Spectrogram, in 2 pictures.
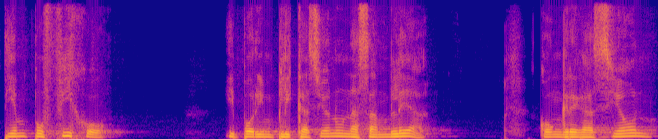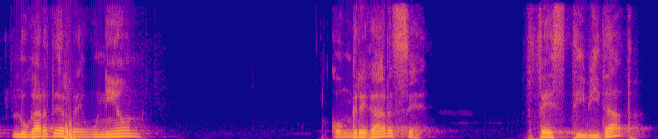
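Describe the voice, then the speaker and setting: Very slowly and with frequent pauses, a pastor with a Mexican Spanish accent puts rhetorical questions to his congregation during a sermon. His voice is fairly high with a dark tone, echoing with long reverb in the church hall.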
